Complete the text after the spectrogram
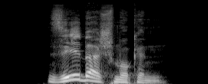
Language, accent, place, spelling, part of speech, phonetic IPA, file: German, Germany, Berlin, Silberschmucken, noun, [ˈzɪlbɐˌʃmʊkn̩], De-Silberschmucken.ogg
- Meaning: dative plural of Silberschmuck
